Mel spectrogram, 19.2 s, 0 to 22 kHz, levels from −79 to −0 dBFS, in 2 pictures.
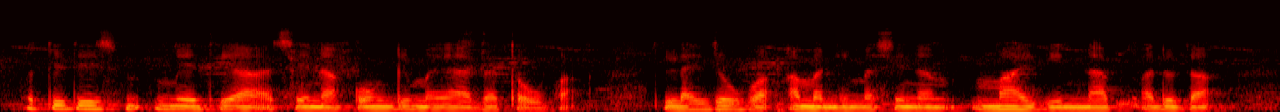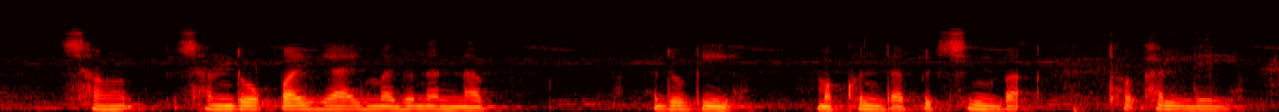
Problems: background sounds at intervals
